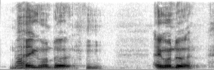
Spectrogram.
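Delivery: low, soft aside with a chuckle; muted, low-pitched dismissal; quiet refusal. Acted. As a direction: drop right down and refuse under your breath. Preacher's aside refusing the plea.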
